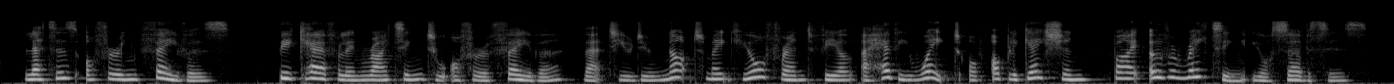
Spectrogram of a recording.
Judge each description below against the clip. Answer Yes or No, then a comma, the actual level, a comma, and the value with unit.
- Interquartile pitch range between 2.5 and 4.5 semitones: No, average, 4.9 semitones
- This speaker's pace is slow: Yes, slow, 125 wpm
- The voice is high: Yes, high, 220 Hz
